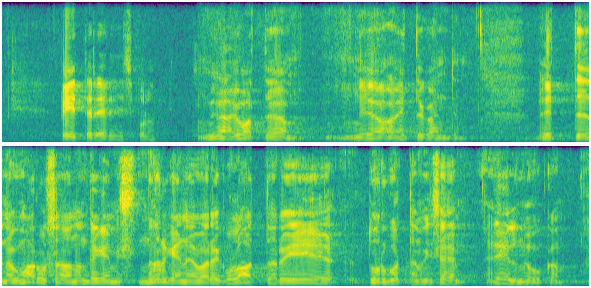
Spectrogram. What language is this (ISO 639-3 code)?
est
